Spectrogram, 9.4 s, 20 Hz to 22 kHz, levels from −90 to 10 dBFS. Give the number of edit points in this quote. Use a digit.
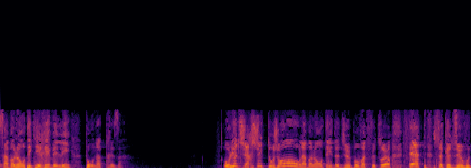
0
